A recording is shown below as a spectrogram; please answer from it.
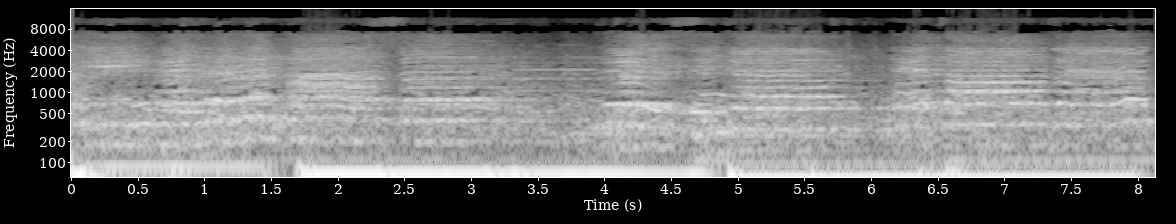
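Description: A group of voices singing together over music with a loud, heavy bass. The bass drops out for about the first second and a half.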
